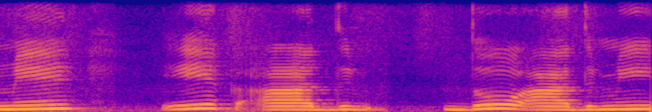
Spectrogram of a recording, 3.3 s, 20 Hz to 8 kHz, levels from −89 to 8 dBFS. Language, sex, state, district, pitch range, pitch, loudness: Hindi, female, Chhattisgarh, Raipur, 230-280 Hz, 245 Hz, -15 LUFS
